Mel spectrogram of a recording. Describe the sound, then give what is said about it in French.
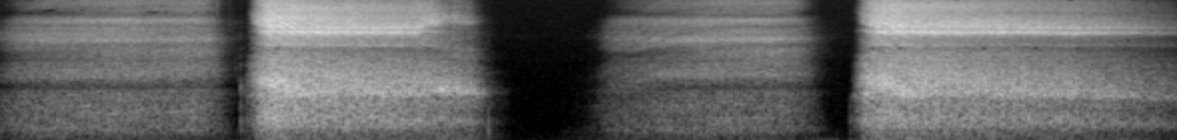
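Slow, airy breathing during a guided relaxation breathing exercise: two long breath cycles with drawn-out, hissing exhales, separated by short silent pauses. “rétention, tension douce, expiration, les doigts viennent se poser sur le point d'interaction de notre premier espace et à chaque expiration, nous nous libérons des tensions.”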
